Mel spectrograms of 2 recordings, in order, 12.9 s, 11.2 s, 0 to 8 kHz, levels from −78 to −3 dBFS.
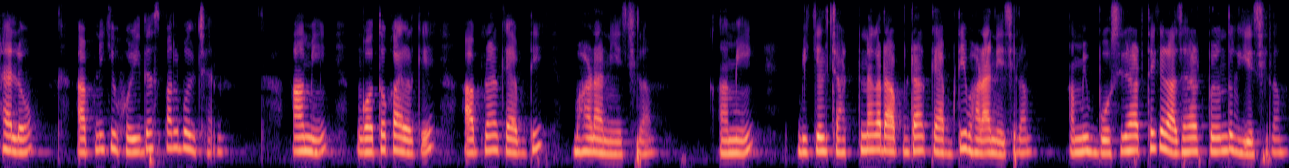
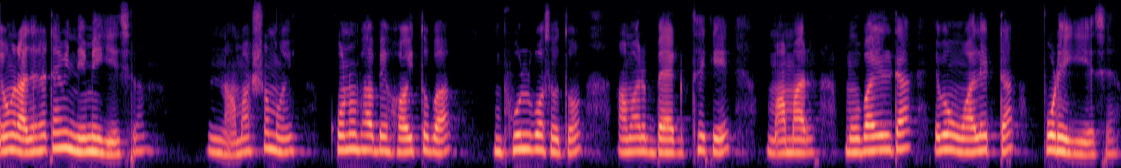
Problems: none marked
